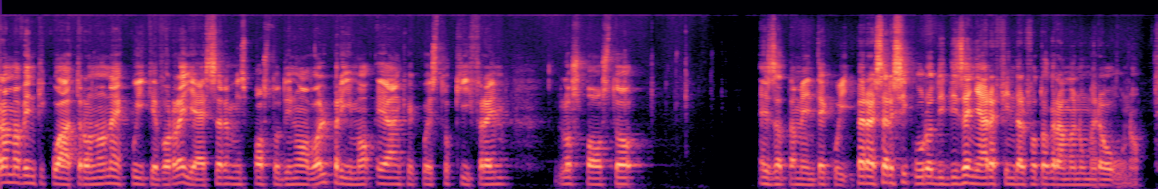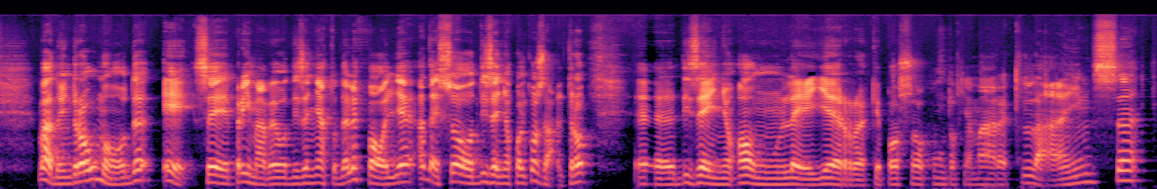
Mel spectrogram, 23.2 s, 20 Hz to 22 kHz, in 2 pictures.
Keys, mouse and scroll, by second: 0.8 shift+Left, 1.8 click, 3.1 g, 11.2 ctrl+Tab, 16.5-17.9 drag, 20.2-23.1 drag, 23.0 BackSpace.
